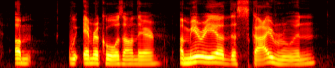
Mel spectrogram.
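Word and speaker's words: Emeria: block dude oh um emerical was on there ameria the sky ruin amiri is that how you pronounce it yeah yeah the skyrim i want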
